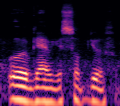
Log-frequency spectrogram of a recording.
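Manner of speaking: put-on hushed, very quiet Brazilian-accented voice. Retelling what an interview mediator said to an interviewee, in a brazilian accent. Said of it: "in his Brazilian accent".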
